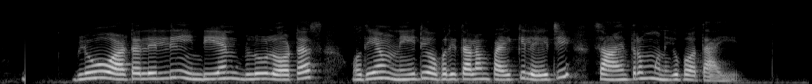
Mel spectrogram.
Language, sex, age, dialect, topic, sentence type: Telugu, female, 25-30, Southern, agriculture, statement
